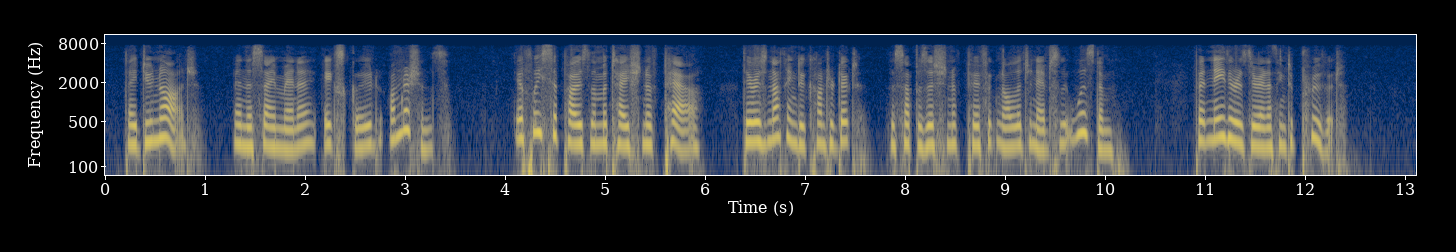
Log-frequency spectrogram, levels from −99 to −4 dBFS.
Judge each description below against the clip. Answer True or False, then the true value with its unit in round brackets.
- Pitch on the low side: False (225 Hz)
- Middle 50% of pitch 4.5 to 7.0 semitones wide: False (2.8 semitones)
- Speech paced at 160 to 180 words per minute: True (165 wpm)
